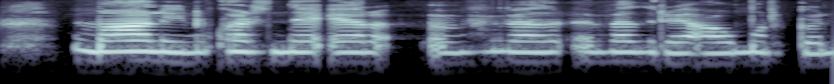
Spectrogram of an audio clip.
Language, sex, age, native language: Icelandic, female, 11, Icelandic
